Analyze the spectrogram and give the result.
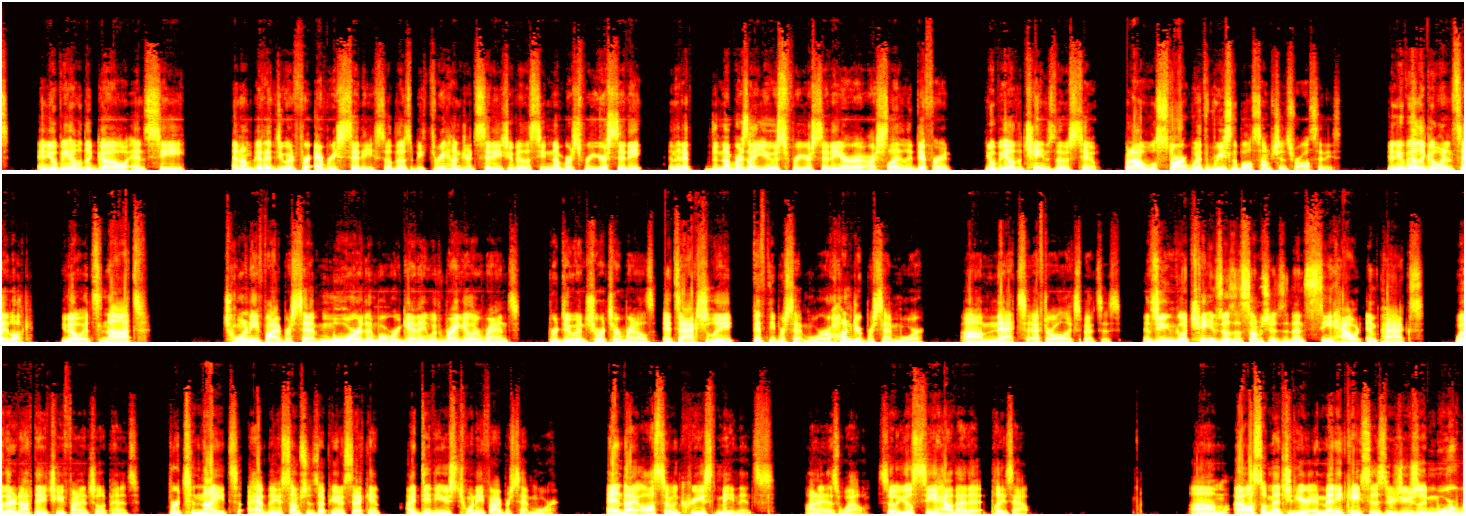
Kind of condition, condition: setting, live audience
